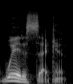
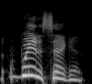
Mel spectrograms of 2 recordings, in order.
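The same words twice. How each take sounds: First: It is said in his ordinary voice. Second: It is said in a put-on lady's voice.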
